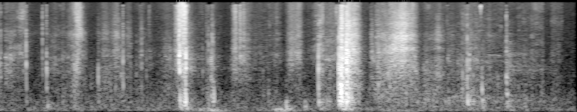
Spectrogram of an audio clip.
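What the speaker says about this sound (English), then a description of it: "So I'm going to shuffle the cards, see if anything comes out." Tarot cards being shuffled by hand, a series of crisp riffling bursts and soft slaps of varying loudness, close and alone without talk.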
